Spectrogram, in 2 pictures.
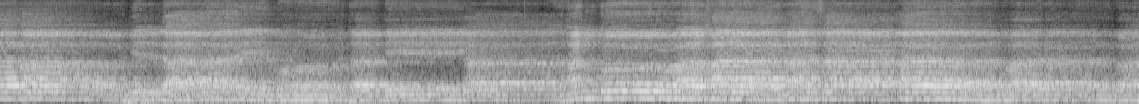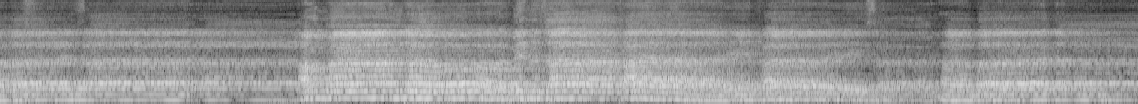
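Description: A Mouride kourel, a group of men chanting a xassida (Sufi devotional poem) in unison into microphones, with no instruments. The singing moves in long drawn-out melodic phrases with gliding pitch and short pauses between them.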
